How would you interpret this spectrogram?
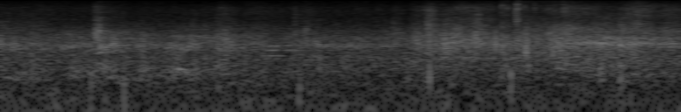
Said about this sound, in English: And I can hear, those are the footsteps I'd heard before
